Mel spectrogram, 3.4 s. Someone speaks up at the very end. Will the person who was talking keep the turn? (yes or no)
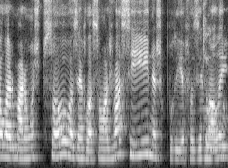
yes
